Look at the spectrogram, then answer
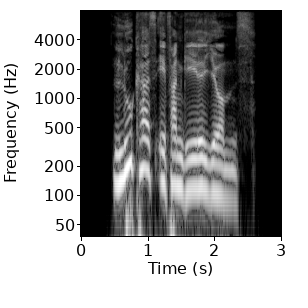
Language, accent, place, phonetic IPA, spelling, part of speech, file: German, Germany, Berlin, [ˈluːkasʔevaŋˌɡeːli̯ʊms], Lukasevangeliums, noun, De-Lukasevangeliums.ogg
- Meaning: genitive singular of Lukasevangelium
